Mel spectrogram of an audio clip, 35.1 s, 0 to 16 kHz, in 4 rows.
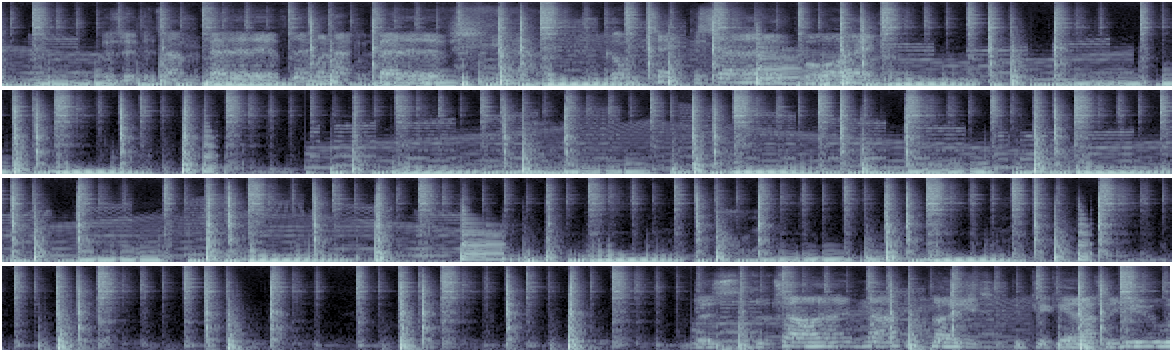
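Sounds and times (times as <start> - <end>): bass guitar groove: 0.0 - 34.8
rock funk band playing: 0.0 - 35.0.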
